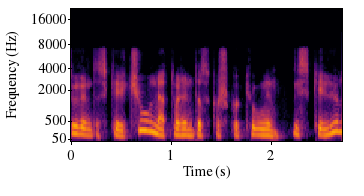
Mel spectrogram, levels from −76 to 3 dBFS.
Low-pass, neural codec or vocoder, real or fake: 7.2 kHz; codec, 16 kHz, 1 kbps, FreqCodec, larger model; fake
